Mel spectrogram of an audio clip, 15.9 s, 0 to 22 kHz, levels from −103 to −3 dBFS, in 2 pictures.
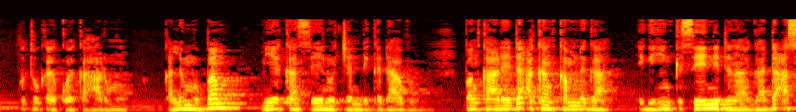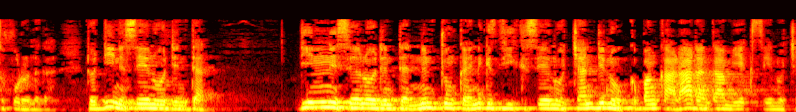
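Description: Speech that sounds hissy and grainy throughout, with roughened tones and nothing above 10.5 kHz. The likely cause is Vorbis compression at a low bitrate, consistent with about 33 kbps.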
